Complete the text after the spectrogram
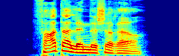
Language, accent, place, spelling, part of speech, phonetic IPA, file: German, Germany, Berlin, vaterländischerer, adjective, [ˈfaːtɐˌlɛndɪʃəʁɐ], De-vaterländischerer.ogg
- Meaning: inflection of vaterländisch: 1. strong/mixed nominative masculine singular comparative degree 2. strong genitive/dative feminine singular comparative degree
